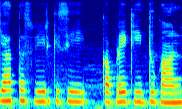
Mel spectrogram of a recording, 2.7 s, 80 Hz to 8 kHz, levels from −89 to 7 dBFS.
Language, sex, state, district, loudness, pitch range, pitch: Hindi, female, Uttar Pradesh, Hamirpur, -19 LUFS, 215-230 Hz, 220 Hz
